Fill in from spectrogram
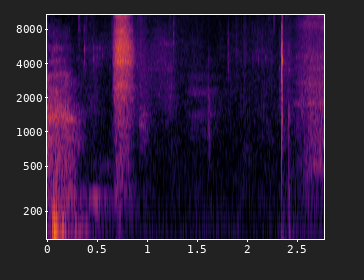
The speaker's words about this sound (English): Let me overcome a sneeze.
